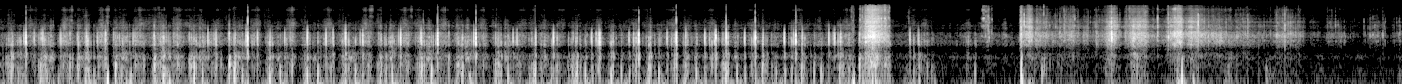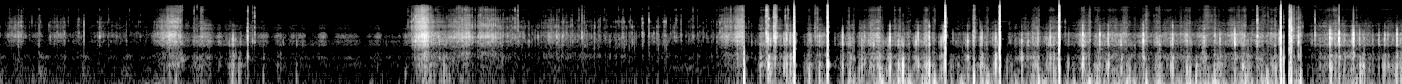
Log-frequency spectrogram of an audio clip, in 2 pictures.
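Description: Close rubbing, scraping and knocking on the housing of an action camera fixed to a ball, as a dog mouths it and it tumbles through grass. For several seconds in the middle the noise drops to scattered clicks, then the loud crackly rubbing comes back.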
